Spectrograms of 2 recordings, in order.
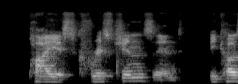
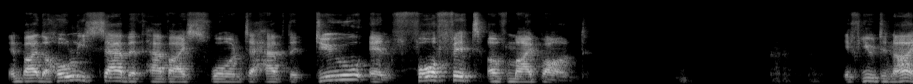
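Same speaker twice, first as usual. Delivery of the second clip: Shylock. Acted. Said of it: "hatred and pleasure that I tried to deliver this monologue".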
